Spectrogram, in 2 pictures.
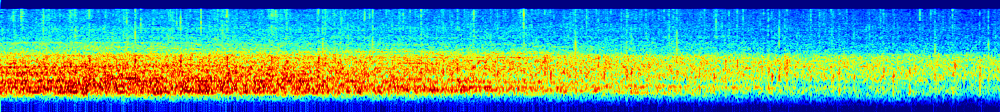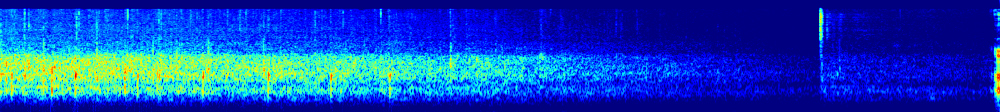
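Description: Applause from a large audience, loudest at the start and fading away over about eight seconds, with a single click near the end.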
